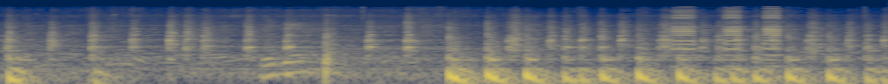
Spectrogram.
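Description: Festival drumming: a fast rhythm of deep drum strokes, each dropping in pitch, mixed with sharp slaps. The deep strokes are densest in the second half, and a brief high, held note sounds near the end.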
